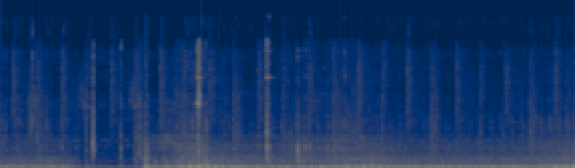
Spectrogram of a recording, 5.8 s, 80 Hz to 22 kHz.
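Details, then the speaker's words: IZH Moskvich 412 engine with good fuel, new spark plugs and ignition leads, clean carburetor: steady even low rumble, no knocks or misses; runs very well, idle speed has crept up slightly. "Бензин хороший, свечи новые, бронепровода новые, карбюратор чистый. Он из-за этого работает очень хорошо, и холостой ход задрался."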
